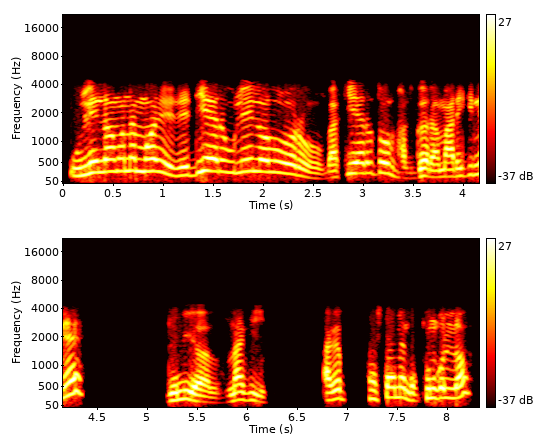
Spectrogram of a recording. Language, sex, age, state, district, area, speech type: Assamese, male, 30-45, Assam, Darrang, rural, conversation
